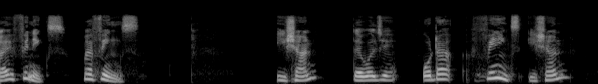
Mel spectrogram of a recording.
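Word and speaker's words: sphinx: আই এন এক্স এস এর উচ্চারণটা হয় না উচ্চারণটা হয় ফিনিক্স ফিংস ঈশান বলছে ওটা ফিনিক্স Ishan it's rock statue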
